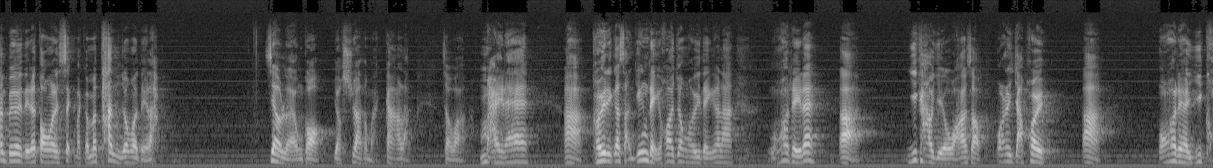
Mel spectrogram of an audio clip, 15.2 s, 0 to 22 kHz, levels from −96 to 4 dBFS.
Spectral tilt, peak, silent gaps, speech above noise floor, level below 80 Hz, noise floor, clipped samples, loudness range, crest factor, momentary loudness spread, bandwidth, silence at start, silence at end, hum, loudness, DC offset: -3 dB/octave; -2 dBFS; none; 27 dB; -56 dBFS; -52 dBFS; under 0.1%; 4 LU; 24 dB; 12 LU; over 20 kHz; 0 s; 0 s; none; -25 LUFS; under 0.1%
